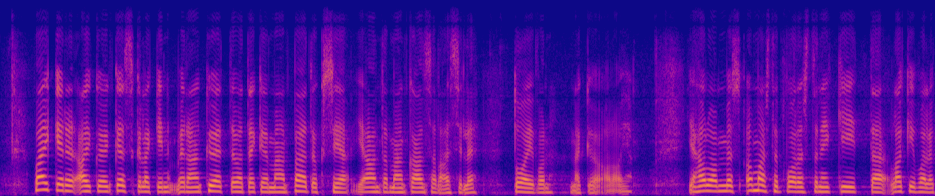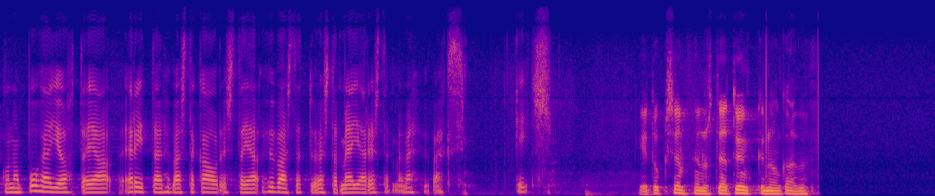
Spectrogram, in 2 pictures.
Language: Finnish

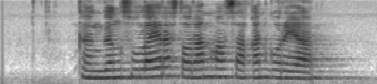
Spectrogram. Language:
Javanese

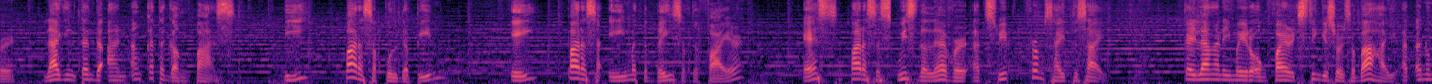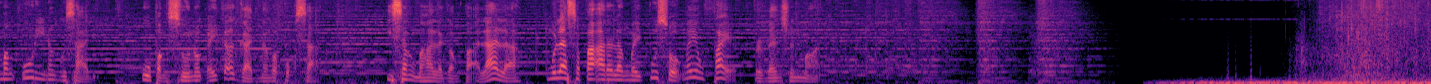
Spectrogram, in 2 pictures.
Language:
Filipino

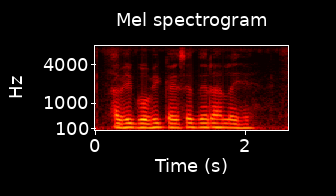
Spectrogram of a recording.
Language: Magahi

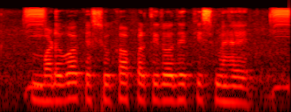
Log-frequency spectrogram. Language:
Magahi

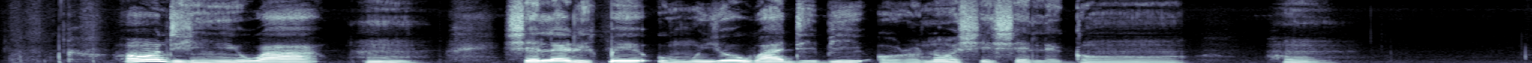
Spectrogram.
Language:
Yoruba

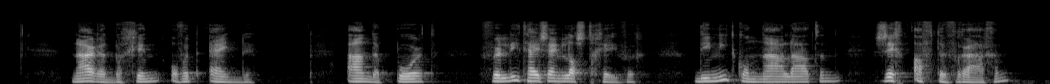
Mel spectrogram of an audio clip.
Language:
Dutch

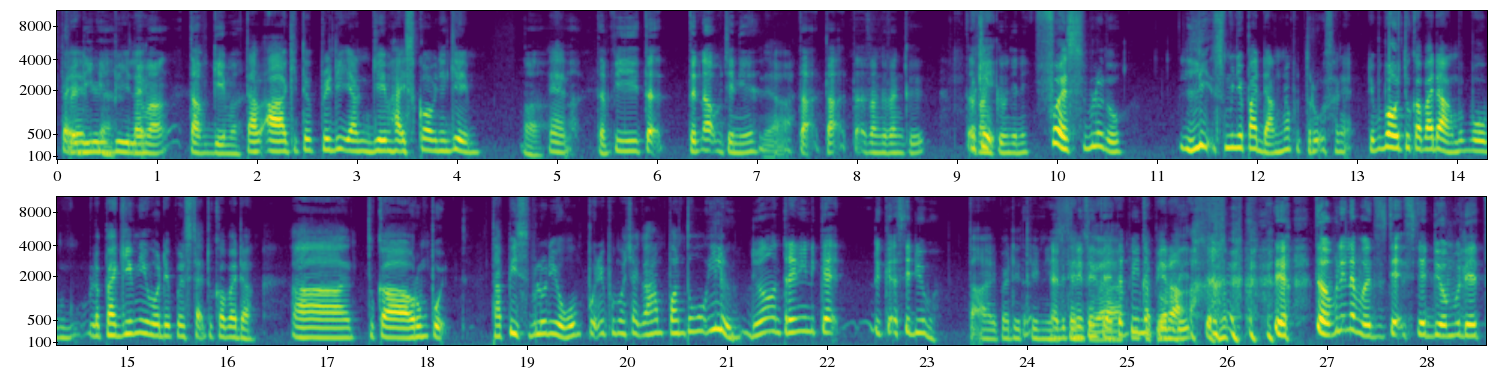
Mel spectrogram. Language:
Malay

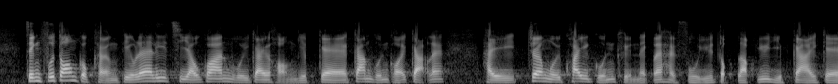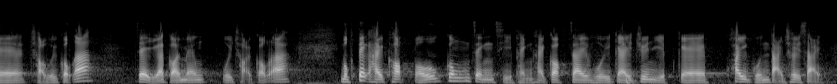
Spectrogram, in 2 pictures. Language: Cantonese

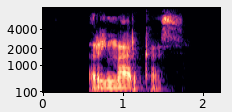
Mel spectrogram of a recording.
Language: Esperanto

